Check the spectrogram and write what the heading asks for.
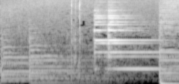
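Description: Background music of short pitched notes, with two quick clicks just under a second in. A bright bell chime then rings out until the end: the click and notification-bell sound effect of a subscribe-button animation.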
